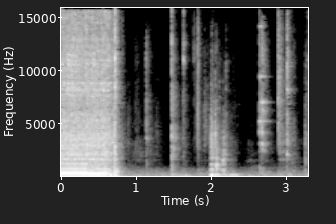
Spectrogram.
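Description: Sewing machine chain stitching a fabric seam for a Minx sewing pattern, a loud, close, rapid whirring run lasting under a second, then cutting off to near quiet with only faint scattered clicks and handling taps.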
